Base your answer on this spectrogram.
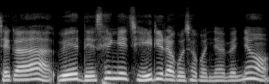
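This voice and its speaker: In a very clean recording with a silent background and a dry, close sound with no echo, a woman with a Gyeongsang accent speaks at a medium pitch in a dark, mellow tone. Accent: Gyeongsang dialect intonation, still present. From South Korea, Daegu (Gyeongsang). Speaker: direct sales distributor. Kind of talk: motivational seminar talk.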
